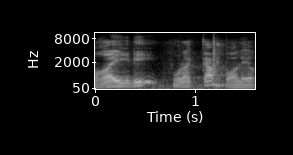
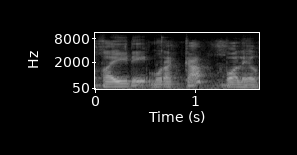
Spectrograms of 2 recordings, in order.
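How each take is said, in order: Both takes have the same delivery.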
